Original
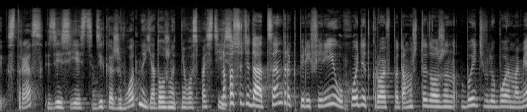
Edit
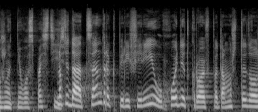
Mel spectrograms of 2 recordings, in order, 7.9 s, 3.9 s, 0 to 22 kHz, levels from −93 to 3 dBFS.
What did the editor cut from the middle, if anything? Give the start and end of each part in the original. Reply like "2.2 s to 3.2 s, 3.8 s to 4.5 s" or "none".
3.4 s to 3.7 s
